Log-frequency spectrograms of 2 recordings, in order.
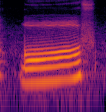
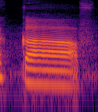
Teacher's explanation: ज़बान का सबसे आखिर का जो हिस्सा है, जब वो तालू के नरम हिस्से से लगेगा तो क़ाफ़ अदा होगा, मुंह भर के पढ़ा जाएगा, मोटा पढ़ा जाएगा। और ज़बान की जड़ को तालू के सख्त हिस्से से लगाएंगे, यानी कि थोड़ी सी आगे की तरफ जब हम ज़बान के जड़ के हिस्से को लगा रहे हैं तो ये काफ़ अदा होगा।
